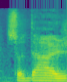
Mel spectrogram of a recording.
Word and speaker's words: saudade: So you've got this wonderful saudade, is that how you say it? Saudade. – Saudade.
